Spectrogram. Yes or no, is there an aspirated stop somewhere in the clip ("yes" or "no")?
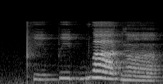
yes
